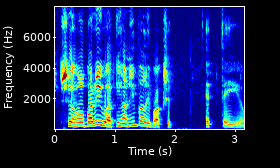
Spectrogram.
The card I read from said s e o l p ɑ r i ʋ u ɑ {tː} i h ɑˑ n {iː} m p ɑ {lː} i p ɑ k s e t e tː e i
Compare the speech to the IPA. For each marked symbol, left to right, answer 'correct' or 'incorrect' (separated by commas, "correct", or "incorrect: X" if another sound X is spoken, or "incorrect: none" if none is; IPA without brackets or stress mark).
correct, correct, incorrect: l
